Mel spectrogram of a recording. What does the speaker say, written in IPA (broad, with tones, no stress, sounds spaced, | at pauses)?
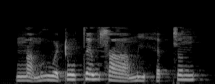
ŋ a˨˩˨ m ɣ u˨˩ ə̯ ʈ o˧ t̪ ɛ˧ w s aː˨˩ m i˨˩ h ɛ˨˩ p̚ c ə˧ ŋ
